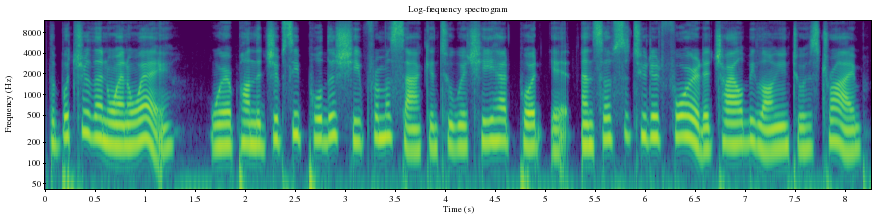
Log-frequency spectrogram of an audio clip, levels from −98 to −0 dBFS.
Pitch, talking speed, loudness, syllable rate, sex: 200 Hz, 220 wpm, -18 LUFS, 5.6 syllables/s, female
